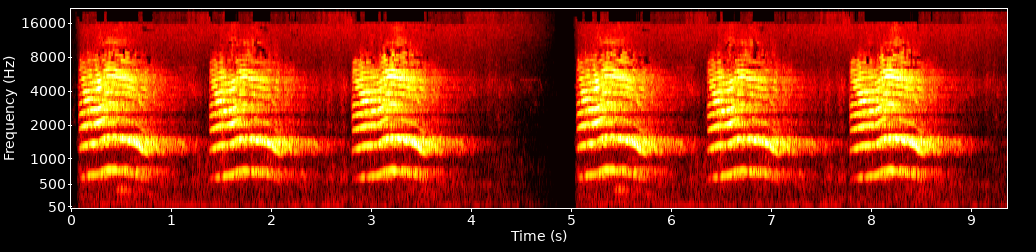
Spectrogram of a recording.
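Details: Peacock (Indian peafowl) giving loud, nasal, wailing cries, three in a quick series, a pause, then three more; each cry swells and falls, cat-like in tone.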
